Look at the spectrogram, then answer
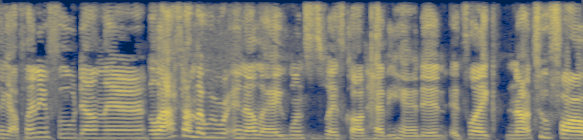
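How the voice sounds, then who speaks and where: A woman speaks at a fairly quick pace in a medium pitch. Her pitch varies in an ordinary way. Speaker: lifestyle vlogger. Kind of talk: travel vlog voice memo. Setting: outdoors on a beach. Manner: fast.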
